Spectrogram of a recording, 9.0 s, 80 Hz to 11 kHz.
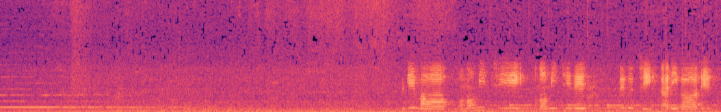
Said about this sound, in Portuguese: São 10 e pouca da manhã e eu estou num trem da linha Sanyo, que é uma linha que sai da cidade de Kobe e percorre mais de 500 quilômetros para o oeste da ilha principal do Japão, chamada de Honshu.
